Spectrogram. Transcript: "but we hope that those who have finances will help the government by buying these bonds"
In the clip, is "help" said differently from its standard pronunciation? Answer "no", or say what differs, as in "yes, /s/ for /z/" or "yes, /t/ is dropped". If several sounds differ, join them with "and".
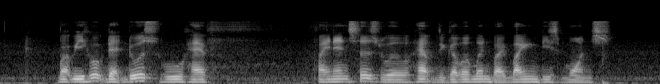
no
